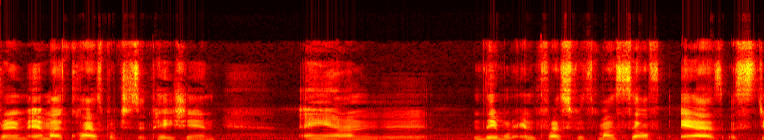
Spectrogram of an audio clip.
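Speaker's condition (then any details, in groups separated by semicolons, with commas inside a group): Cerebral palsy, triplegia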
